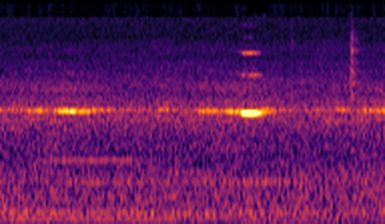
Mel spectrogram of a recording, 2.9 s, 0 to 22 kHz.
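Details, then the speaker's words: Fisher & Paykel DE62T27GW electric dryer running: a thin, high, constant squeal over the drum rumble, sharper every second or so. A worn idler pulley bearing, fixed with a pulley bearing kit. "This is the noise the customer is complaining about."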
